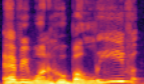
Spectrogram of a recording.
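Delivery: lightly mimicked speechmaker's cadence; mock his put-on inflections; mocking impression. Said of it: "Do you hear his fake voice inflections?".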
